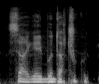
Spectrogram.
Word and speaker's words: Sergueï Bondartchouk: Sergei Bondarchuk.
